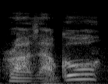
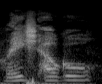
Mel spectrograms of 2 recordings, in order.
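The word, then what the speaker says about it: Ra's al Ghul: from Batman Begins but I believe I'm almost 98.9 or excuse me 99.9% sure that it's R Alo because that's the way it was always pronounced in the Animated Series but however you read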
